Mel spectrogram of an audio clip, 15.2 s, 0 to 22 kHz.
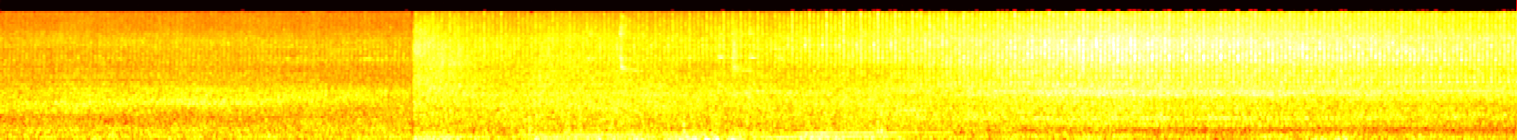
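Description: Škoda Octavia's 1.6-litre MPI naturally aspirated inline-four (CWVA) idling steadily.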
